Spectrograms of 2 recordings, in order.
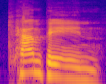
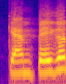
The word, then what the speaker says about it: campaign: इसका उच्चारण है स्टूडेंट्स कैंपेन। कैंपेगन नहीं, कैंपेन। जी हम इसमें नहीं बोलेंगे।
